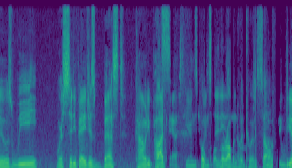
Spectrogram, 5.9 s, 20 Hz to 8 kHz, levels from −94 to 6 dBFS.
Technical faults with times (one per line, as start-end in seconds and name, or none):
3.32-5.80 speech suppressed in double talk
4.20-4.25 echo leak
4.84-5.14 echo leak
